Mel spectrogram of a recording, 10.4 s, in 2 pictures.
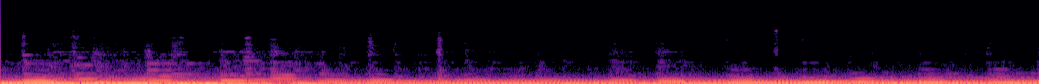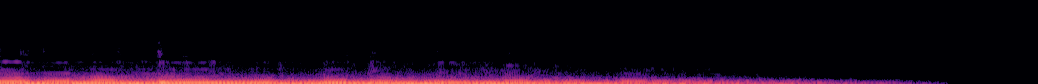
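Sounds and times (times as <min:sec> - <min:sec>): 
bass noise: 0:00.0 - 0:08.2.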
